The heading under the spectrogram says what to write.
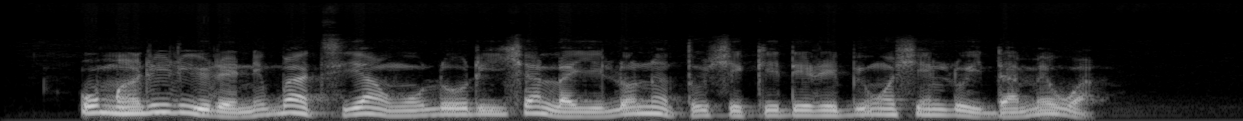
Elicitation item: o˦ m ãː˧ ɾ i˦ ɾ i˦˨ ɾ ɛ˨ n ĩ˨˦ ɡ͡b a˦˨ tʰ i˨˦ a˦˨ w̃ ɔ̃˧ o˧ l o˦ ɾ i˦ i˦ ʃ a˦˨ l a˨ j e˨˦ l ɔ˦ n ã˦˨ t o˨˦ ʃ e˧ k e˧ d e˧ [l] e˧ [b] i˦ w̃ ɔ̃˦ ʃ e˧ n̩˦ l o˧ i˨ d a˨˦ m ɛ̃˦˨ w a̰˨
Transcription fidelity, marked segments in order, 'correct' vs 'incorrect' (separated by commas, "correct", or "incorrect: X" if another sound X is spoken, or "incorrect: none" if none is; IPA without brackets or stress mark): incorrect: ɾ, correct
